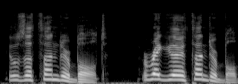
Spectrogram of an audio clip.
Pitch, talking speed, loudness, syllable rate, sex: 175 Hz, 175 wpm, -18 LUFS, 6.6 syllables/s, male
